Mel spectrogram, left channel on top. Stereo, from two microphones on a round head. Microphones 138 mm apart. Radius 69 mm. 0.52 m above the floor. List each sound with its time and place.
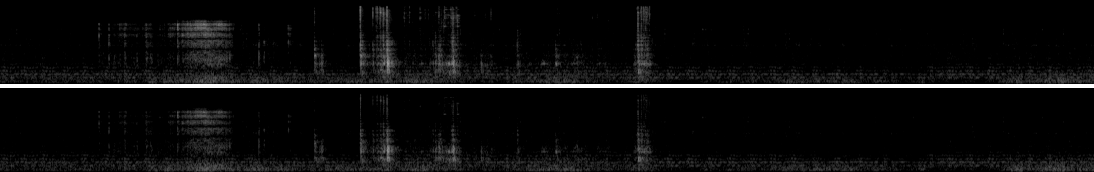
1.0 s tearing paper: 35° left (ahead or behind)
3.1 s keys jangling: 65° left (ahead or behind)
